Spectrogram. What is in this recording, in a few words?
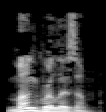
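"mongrelism", English, British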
